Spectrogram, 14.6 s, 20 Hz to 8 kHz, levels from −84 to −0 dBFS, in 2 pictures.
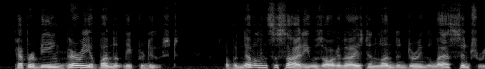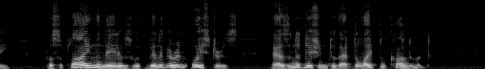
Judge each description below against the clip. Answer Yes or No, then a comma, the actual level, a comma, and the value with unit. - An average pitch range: No, wide, 5.7 semitones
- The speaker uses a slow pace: Yes, slow, 130 wpm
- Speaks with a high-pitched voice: No, medium, 155 Hz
